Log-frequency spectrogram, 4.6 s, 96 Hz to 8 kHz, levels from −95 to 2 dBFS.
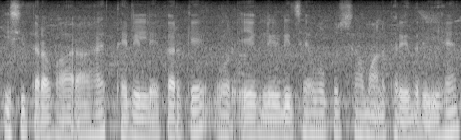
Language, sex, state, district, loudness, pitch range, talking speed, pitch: Hindi, male, Haryana, Jhajjar, -17 LUFS, 100-110 Hz, 235 wpm, 100 Hz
